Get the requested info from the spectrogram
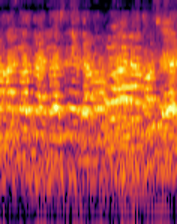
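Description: A group of women's voices overlapping, chatter mixed with drawn-out sung notes.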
